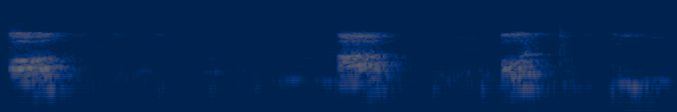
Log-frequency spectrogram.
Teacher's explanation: जिन स्वर का उच्चारण में हवा केवल मुंह से निकलती है उसे हम क्या कहते हैं, मौखिक स्वर कहते हैं।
